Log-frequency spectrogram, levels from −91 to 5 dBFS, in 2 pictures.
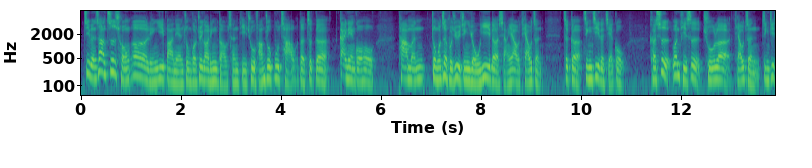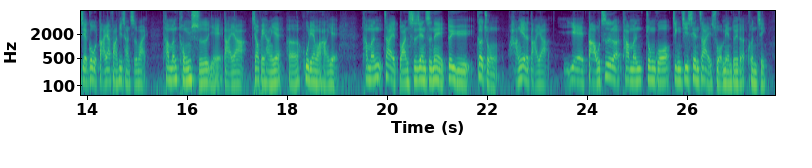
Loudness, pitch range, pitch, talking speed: -21 LUFS, 120-145 Hz, 130 Hz, 270 characters per minute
